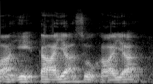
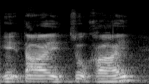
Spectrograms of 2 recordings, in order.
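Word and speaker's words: หิตายะ สุขายะ: ว่า หิตายะ สุ ขายะ ลูก น้อง เขียน เป็น บาลี ให้ บาลี ไม่ มี สระ อะ ท่าน ก็ ไป อ่าน ว่า ปฏิคัน หตุ อัมหากัง ทีค ตัง หิตาย สุ ขาย ตาย ก็ ก็ ตาย จริง ๆ ขาย ก็ ขาย จริง ๆ แล้วย มี อยู่ ครั้ง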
